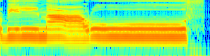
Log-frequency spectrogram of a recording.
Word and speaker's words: بالمعروف: أقيمي الصلاة وأمر بالمعروف. بالمعروف ما هيش يروف في الدارجة، نقولوا يعمل معروف معروف، لا كيف الدارجة نخليوها على جنب. في القرآن الراء المضمومة دائما وأبدا كيف تكون؟ تكون سمينة مفخمة.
